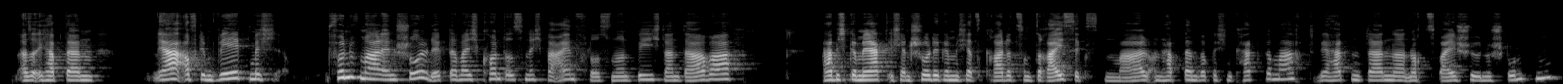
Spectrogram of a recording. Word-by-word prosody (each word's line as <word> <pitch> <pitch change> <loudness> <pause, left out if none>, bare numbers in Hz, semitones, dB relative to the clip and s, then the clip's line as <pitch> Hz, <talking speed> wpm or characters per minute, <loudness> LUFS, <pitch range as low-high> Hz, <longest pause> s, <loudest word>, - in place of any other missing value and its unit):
Also, 190 0 0
ich 190 +2 -3
habe 195 0 +2
dann, 195 -1 +2 0.6
ja, 235 +2 +8
auf 235 - -1
dem 210 -2 -1
Weg 275 +2 +3
mich 240 -1 -3 0.5
fünfmal 295 -7 +5
entschuldigt, 220 -1 -1
aber 220 0 -1
ich 220 0 -7
konnte 250 -2 -3
es 220 +2 -8
nicht 220 0 -7
beeinflussen 200 -5 -5
und 185 +1 -7
wie 220 +1 -2
ich 220 0 -8
dann 185 0 -3
da 180 +5 +1
war, 245 +1 +3 0.9
habe 205 +2 +5
ich 210 0 -6
gemerkt: 210 0 +6
„Ich 195 - -8
entschuldige 205 +2 0
mich 200 0 -1
jetzt 200 0 -5
gerade 185 +2 -1
zum 185 -1 -8
30. 185 -2 0
Mal“, 175 +4 -1
und 190 -1 -7
habe 190 0 -4
dann 200 -2 -2
wirklich 195 +1 -9
'n 185 - -10
Cut 205 +1 -8
gemacht. 245 +1 -3
Wir 190 0 -7
hatten 200 +1 -4
dann, 195 0 0
äh, 190 -1 -1
noch 185 +1 -5
2 180 0 -3
schöne 185 -1 -5
Stunden 265 - -5
205 Hz, 190 wpm, -22 LUFS, 190-225 Hz, 0.9 s, ja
